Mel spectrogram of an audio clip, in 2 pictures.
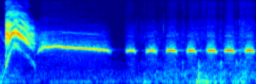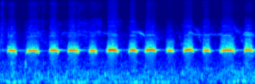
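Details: Indian ringneck parakeet, a talking parrot, opens with one loud harsh screech, then gives a fast run of short, even, whistled notes on one pitch, about two or three per second, over a quiet background.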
